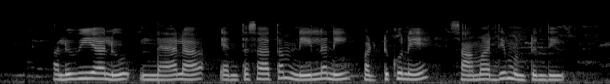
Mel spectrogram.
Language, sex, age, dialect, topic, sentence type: Telugu, female, 18-24, Utterandhra, agriculture, question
